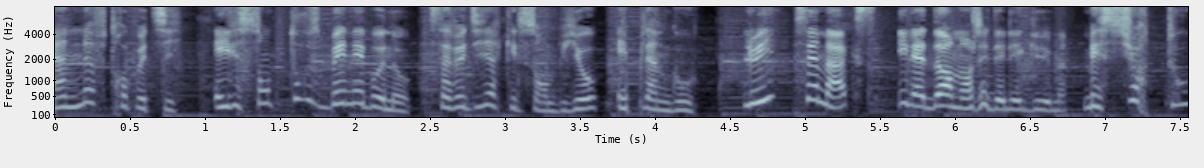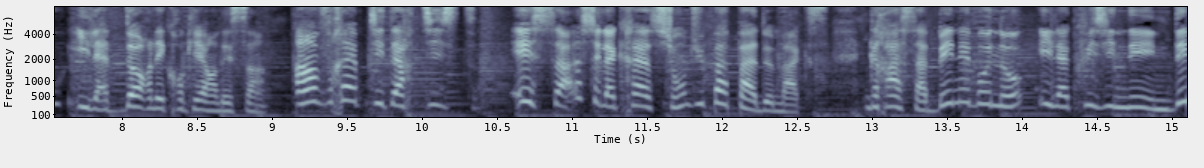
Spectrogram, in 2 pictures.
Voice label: Publicite Produits Alimentaires Anti Gaspi; voix-off

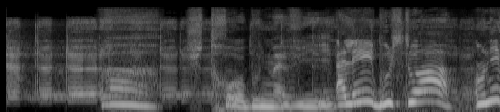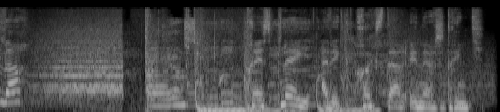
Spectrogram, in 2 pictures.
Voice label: pub energy drink; Rockstar; Press Play

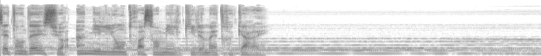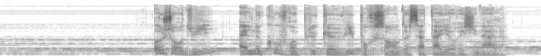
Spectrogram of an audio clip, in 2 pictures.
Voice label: narration forêt brésilienne

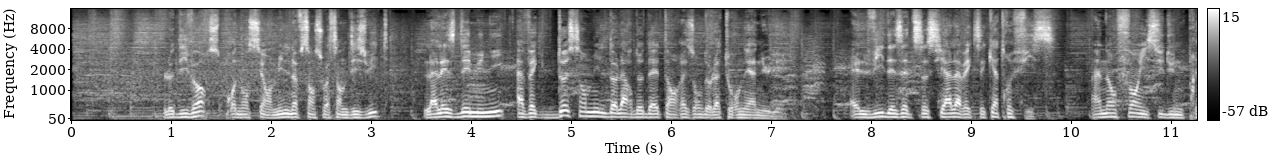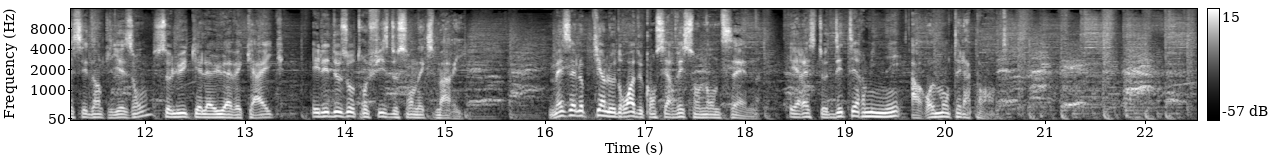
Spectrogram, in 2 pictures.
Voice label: Docu narration

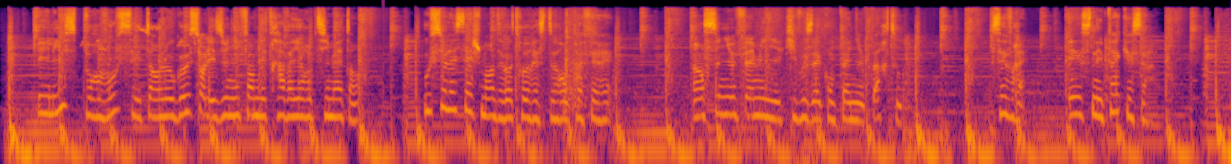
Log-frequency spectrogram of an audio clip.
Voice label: institutionnel FR; voix-off

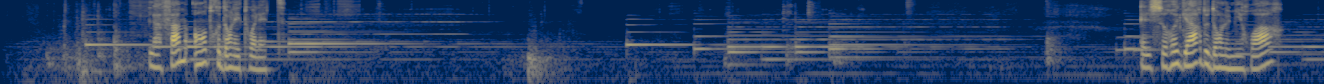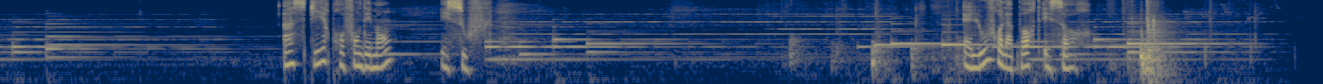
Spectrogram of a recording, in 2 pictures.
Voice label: Audiodescription

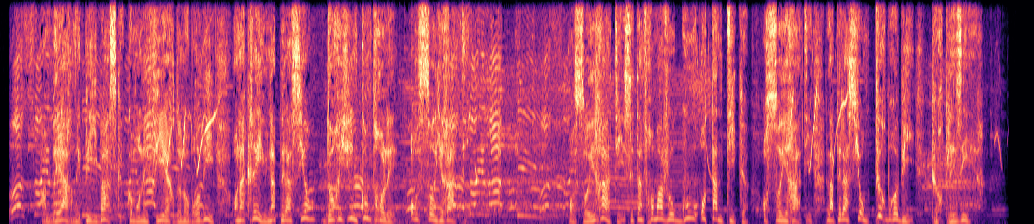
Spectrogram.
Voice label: BASQUE; Ossau Irraty

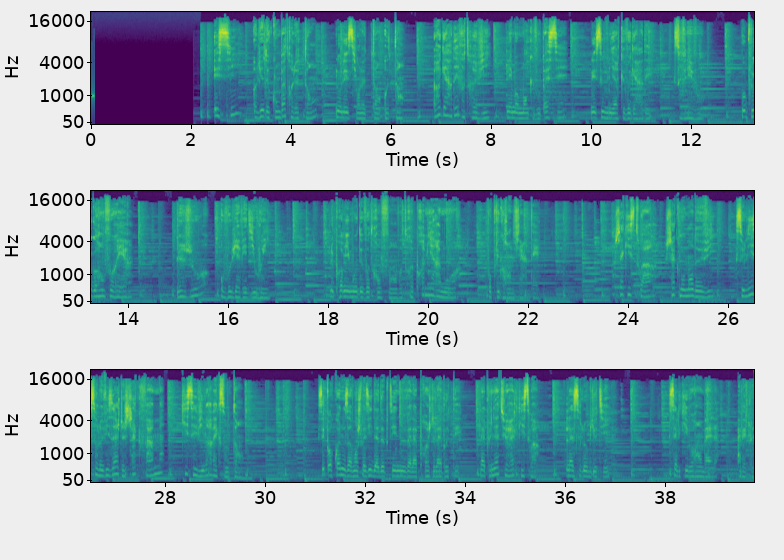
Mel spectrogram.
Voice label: pub narratif; FLORENA

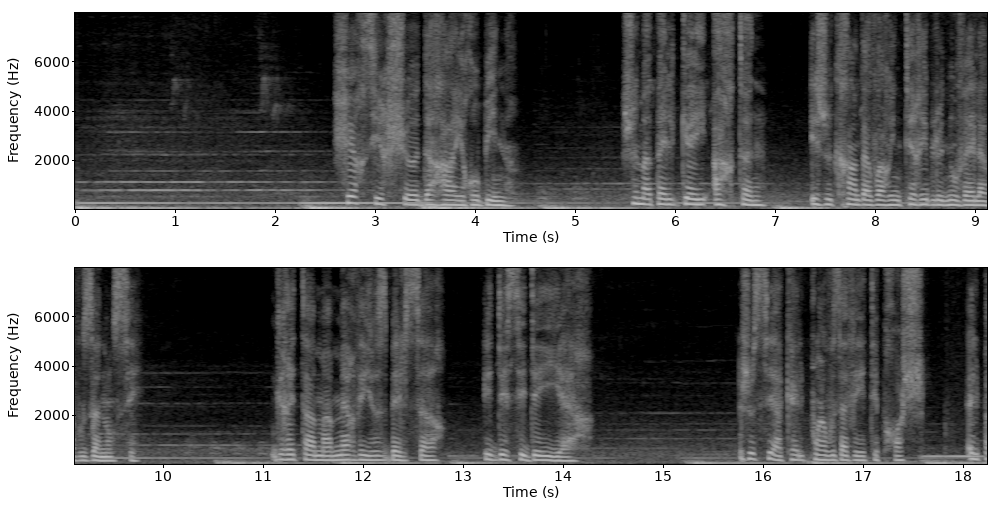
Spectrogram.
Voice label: Voix jeune femme narration, voix-off; Belfast

